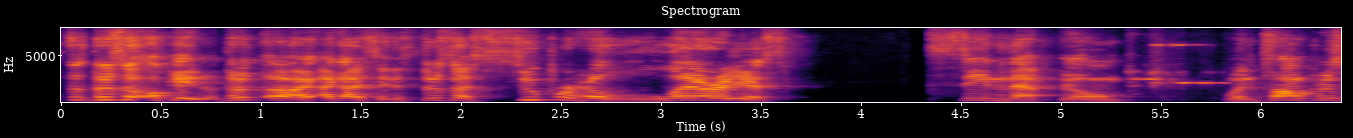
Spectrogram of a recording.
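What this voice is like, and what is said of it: Usual voice. Nothing is said of it.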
